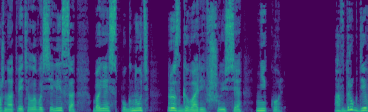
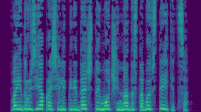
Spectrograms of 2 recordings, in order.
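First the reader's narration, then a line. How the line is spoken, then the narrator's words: Sudden rapid chatter. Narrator (Russian): неожиданно затараторила Николь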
